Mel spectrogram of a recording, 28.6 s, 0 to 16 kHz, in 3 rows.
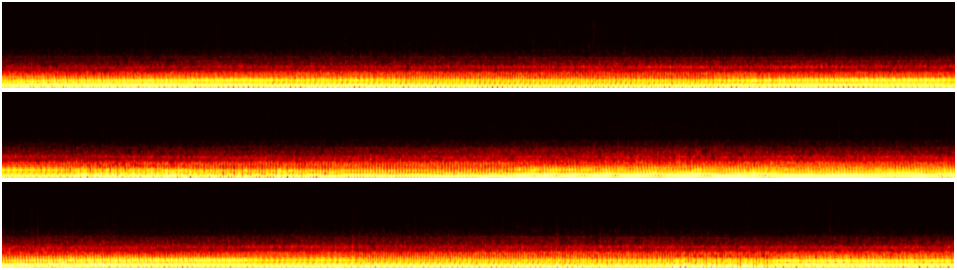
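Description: BMW R1200GS LC Adventure's 1170 cc boxer twin running under way, a steady low rumble whose note shifts in pitch several times.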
